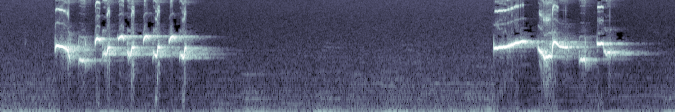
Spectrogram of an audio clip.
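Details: Orange-headed thrush lure song for Indonesian bird keepers: a fast cluster of chirping whistled notes, about four seconds of quiet, then a second bright, warbling phrase dropping in pitch.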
